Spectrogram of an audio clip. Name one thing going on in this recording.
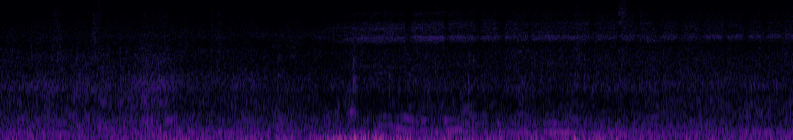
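Adults talk nearby as they pass by on foot.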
